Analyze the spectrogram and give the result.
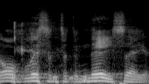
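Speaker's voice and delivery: put-on Austrian accent. Quoting a man's rule about naysayers, imitating his accent. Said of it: "And he has, like, that accent".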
